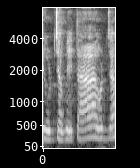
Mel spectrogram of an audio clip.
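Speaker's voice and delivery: soft, slow loving coax; tender wake-up call. Retold or imitated. Mother gently waking her child, soft slow tender coax. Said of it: "माँ बड़े प्यार से कहेगी".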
